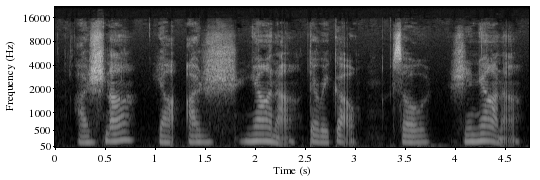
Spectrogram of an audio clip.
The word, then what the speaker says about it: Jnana: And I found this quote on Wikipedia as far as the path of Jnana. I'm not sure if I'm pronouncing it correctly. Jnana, there we go.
